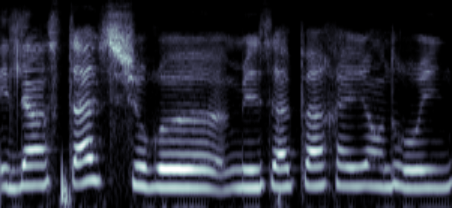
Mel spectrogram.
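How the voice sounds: A woman's fairly high voice, slow and with little pitch movement.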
